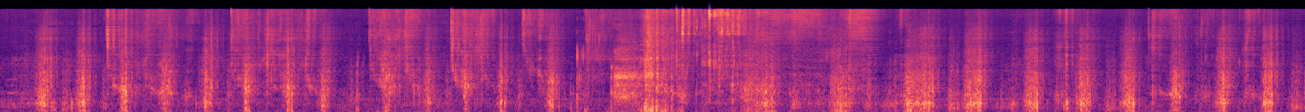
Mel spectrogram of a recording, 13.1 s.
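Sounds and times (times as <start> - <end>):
crunchy snack chewing: 0.3 - 13.0.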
